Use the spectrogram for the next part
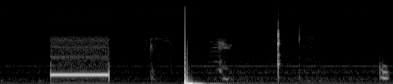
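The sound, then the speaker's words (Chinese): A single steady electronic phone tone, like a ringback beep on a call to a friend about Christmas waiting to connect, followed by a sharp click and a few faint, brief noises. “一起来电话联系，看看不同地方的朋友，他们是咋个过圣诞节呢？”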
